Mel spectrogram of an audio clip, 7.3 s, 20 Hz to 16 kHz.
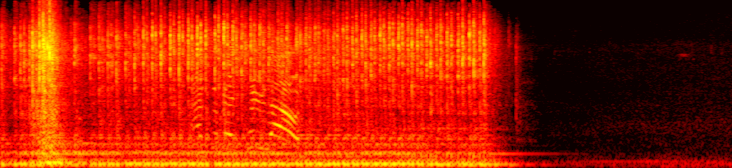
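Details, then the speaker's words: Aprilia Tuono 1000R V2 (second generation) with Rotax V-twin, first start after purchase, fresh battery, running without a muffler: very loud open-pipe lumpy idle with a couple of quick blips; runs healthy. "Yeah, this is why we have mufflers on our motorcycles, to stop ourselves going deaf."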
